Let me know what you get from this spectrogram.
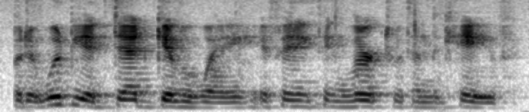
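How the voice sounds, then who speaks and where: A woman narrating a first-person story in an animated, theatrical way, with dramatic pauses. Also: sits low, roomy sound, low-quality recording. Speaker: storyteller performing an audio drama live.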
